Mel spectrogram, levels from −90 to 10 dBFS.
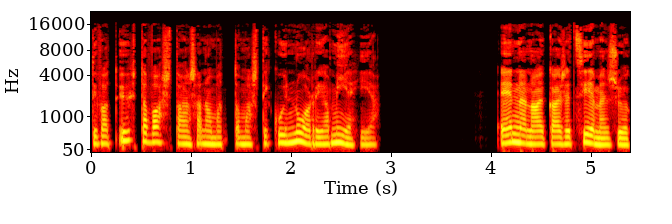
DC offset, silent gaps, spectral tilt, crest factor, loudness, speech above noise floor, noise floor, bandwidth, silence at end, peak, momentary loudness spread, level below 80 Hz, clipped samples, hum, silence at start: under 0.1%; none; -5 dB/octave; 18 dB; -16 LUFS; over 74 dB; under -90 dBFS; 16.5 kHz; 0 s; 0 dBFS; 8 LU; -58 dBFS; under 0.1%; none; 0 s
